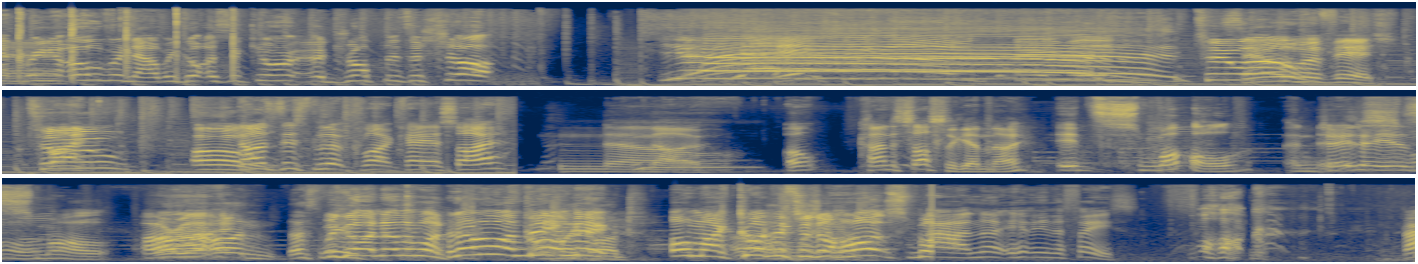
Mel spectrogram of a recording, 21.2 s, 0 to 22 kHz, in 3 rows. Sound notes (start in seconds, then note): 0.0 claps; 3.2 men cheers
